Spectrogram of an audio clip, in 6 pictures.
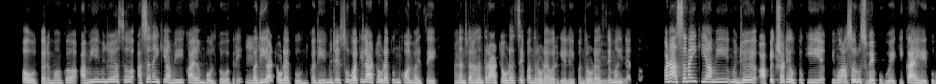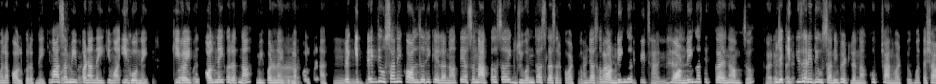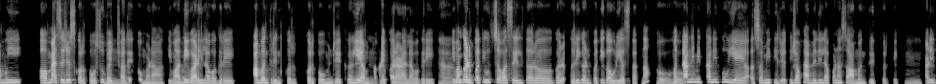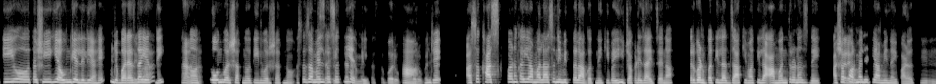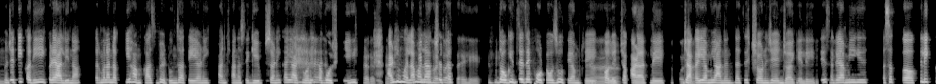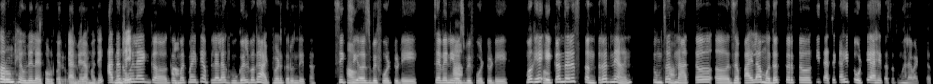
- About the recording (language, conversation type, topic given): Marathi, podcast, सतत संपर्क न राहिल्यावर नाती कशी टिकवता येतात?
- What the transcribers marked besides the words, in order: static; distorted speech; other background noise; chuckle; tapping; chuckle; laughing while speaking: "आणि काही आठवणीच्या गोष्टी आणि मला मला अक्षरशः"; chuckle; in English: "सिक्स इयर्स बिफोर टूडे, सेवेन इयर्स बिफोर टूडे"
